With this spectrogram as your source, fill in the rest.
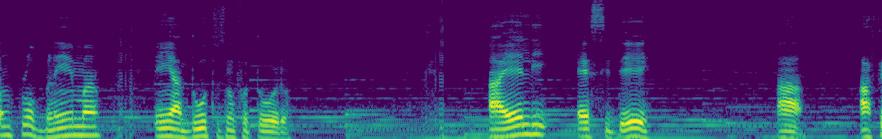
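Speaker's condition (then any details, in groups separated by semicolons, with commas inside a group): No condition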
